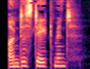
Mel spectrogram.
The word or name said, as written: understatement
